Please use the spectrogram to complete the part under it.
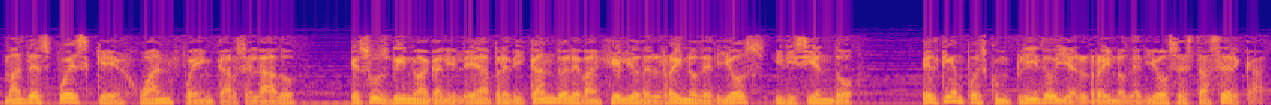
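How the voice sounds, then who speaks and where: A man with a Castilian Spanish accent reads scripture as a solemn, measured, formal narration. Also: deep voice, husky. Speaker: Bible reader. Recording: dull lo-fi audio, music behind. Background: music.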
